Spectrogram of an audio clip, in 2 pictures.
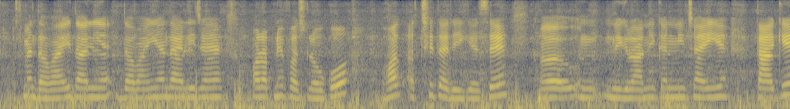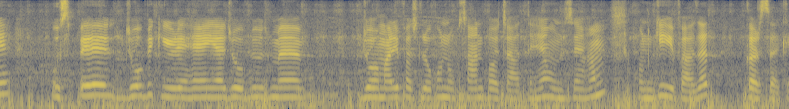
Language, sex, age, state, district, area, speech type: Urdu, female, 18-30, Delhi, East Delhi, urban, spontaneous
